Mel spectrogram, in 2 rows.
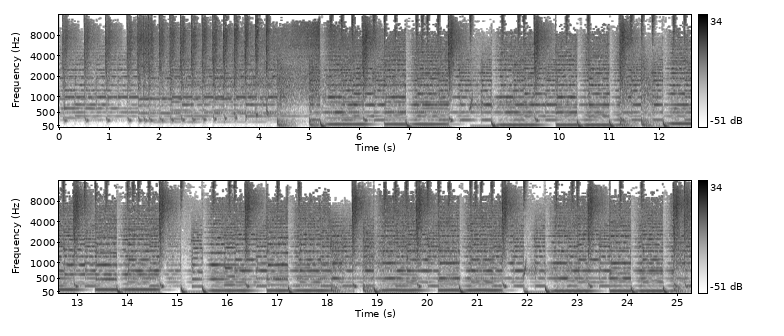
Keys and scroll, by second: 2.7 space, 3.4 Escape, 4.7 Escape, 6.5-7.3 typing, 10.2 ctrl+s, 17.9 Escape, 18.4 ctrl+z, 20.4 Escape, 23.5 Escape.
